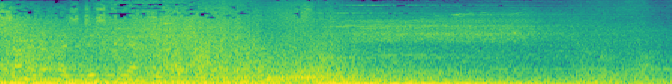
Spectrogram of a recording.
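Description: A large structure crumbles in a loud, rumbling explosion.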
